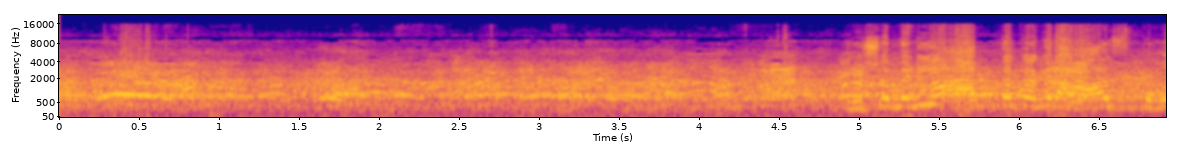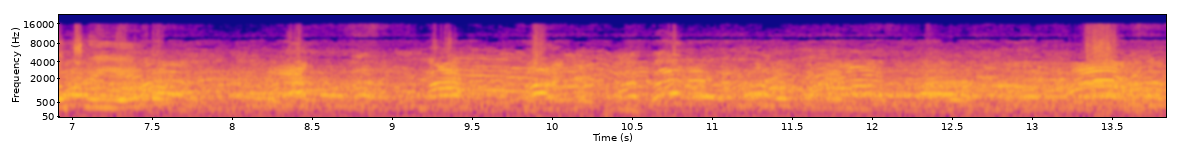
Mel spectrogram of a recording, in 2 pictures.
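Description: A crowd of men talks at once, close by.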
